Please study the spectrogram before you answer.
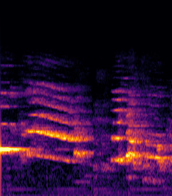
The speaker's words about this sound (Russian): Это плачет наследник Тутти.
